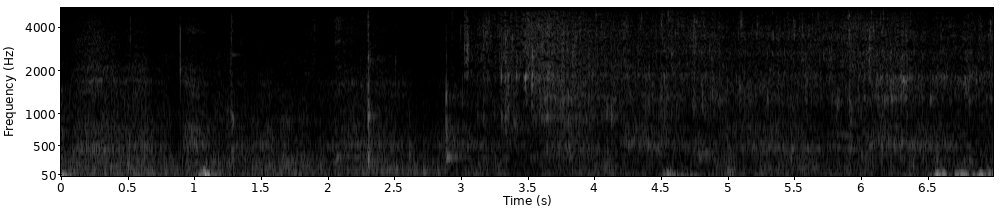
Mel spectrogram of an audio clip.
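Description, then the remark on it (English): Liquid is poured steadily back into a container, a continuous splashing trickle with a few small clunks, fairly quiet, with no voices. “Can we pour that back in here?”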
